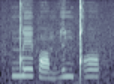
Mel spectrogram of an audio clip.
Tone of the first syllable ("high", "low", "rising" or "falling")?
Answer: high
